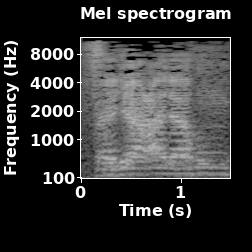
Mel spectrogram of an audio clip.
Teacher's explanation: الفاء من بطن الشفة السفلى مع أطراف الثنايا العليا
